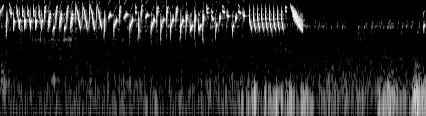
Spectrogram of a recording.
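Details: Bright, fast-paced European goldfinch song in the Serfati, Gzirati and Tserseer styles, about six seconds of tumbling high chirps and tinkling trills ending in a descending buzzy slur, followed by near silence.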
